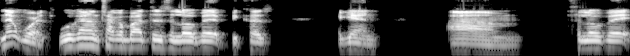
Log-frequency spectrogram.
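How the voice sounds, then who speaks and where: Speaking at a very fast pace, a man uses vocal fry and lively intonation. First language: not English. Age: 30s. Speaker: financial educator. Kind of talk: lecture. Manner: conversational, repetitive emphasis.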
